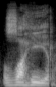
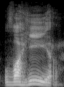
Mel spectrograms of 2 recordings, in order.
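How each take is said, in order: First: The word begins with a z sound. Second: The word begins with a th-like sound. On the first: The speaker calls it wrong. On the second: The speaker calls it right.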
